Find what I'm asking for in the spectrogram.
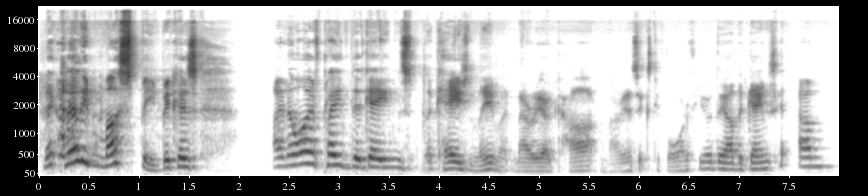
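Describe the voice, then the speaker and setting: A podcast host in casual discussion, speaking in a measured, carefully qualified, wordy way. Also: mid-range voice, lively intonation, darkish tone.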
